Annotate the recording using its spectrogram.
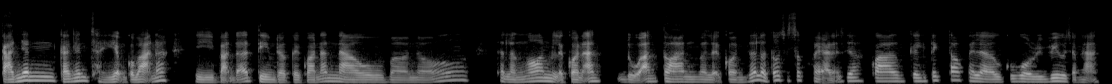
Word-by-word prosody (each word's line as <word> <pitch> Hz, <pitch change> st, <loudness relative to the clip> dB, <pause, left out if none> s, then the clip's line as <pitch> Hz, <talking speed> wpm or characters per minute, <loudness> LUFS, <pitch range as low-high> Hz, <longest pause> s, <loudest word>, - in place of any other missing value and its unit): cá 115 Hz, -, +7 dB
nhân 185 Hz, +3 st, +4 dB
cá 125 Hz, -7 st, +2 dB
nhân 165 Hz, +6 st, +1 dB
trải 125 Hz, -8 st, -8 dB
nghiệm 120 Hz, -, +1 dB
của -, -, 0 dB
bạn 120 Hz, +3 st, +5 dB
á, 180 Hz, +4 st, +1 dB, 0.3 s
thì 110 Hz, -2 st, -2 dB
bạn 105 Hz, -, 0 dB
đã -, -, +2 dB
tìm 115 Hz, -4 st, +1 dB
được 105 Hz, -1 st, -2 dB
cái 110 Hz, -1 st, -2 dB
quán 110 Hz, +1 st, 0 dB
ăn 145 Hz, +2 st, 0 dB
nào 110 Hz, -3 st, +1 dB
mà 105 Hz, -2 st, -4 dB
nó 105 Hz, -, -5 dB, 0.4 s
thật -, -, -4 dB
là 115 Hz, -, -1 dB
ngon 145 Hz, +7 st, +2 dB
lại -, -, 0 dB
còn 115 Hz, -, +2 dB
an 150 Hz, -, +5 dB, 0.2 s
đủ 115 Hz, -1 st, -4 dB
an 135 Hz, -, +4 dB
toàn 120 Hz, -1 st, +2 dB
và 115 Hz, -, -3 dB
lại 110 Hz, -, -2 dB
còn 110 Hz, -2 st, -3 dB
rất 185 Hz, -, +2 dB
là 190 Hz, -, +3 dB
tốt 190 Hz, -, 0 dB
cho 195 Hz, -, -13 dB
sức 190 Hz, +2 st, -7 dB
khỏe -, -, 0 dB
nữa -, -, -6 dB
chưa? 160 Hz, 0 st, -1 dB
Qua 145 Hz, -1 st, +3 dB
kênh 155 Hz, -1 st, -3 dB
Tiktok 190 Hz, +3 st, -2 dB
hay 150 Hz, -, -1 dB, 0.3 s
Google 130 Hz, -3 st, 0 dB
Reviews 145 Hz, +4 st, +2 dB
chẳng 110 Hz, -4 st, -8 dB
hạn? -, -, -3 dB
130 Hz, 260 wpm, -31 LUFS, 110-160 Hz, 0.4 s, cá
